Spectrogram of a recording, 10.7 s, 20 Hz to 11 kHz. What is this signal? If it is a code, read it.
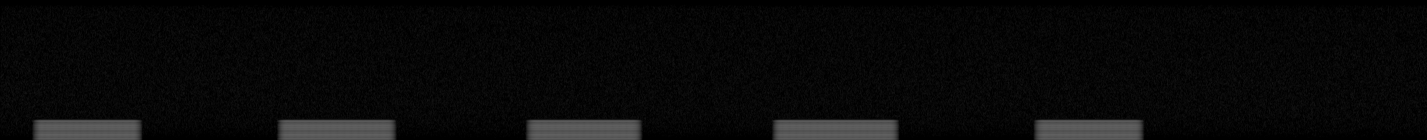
Ship horn signal, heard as a ship's horn, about 150 Hz. 5 short. At sea: I doubt that you are doing enough to avoid a collision.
